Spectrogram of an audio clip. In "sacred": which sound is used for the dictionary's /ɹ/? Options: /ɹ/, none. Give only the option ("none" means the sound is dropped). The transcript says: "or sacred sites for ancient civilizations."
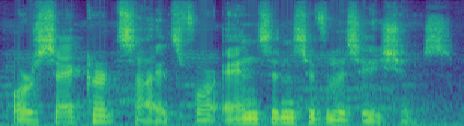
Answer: /ɹ/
